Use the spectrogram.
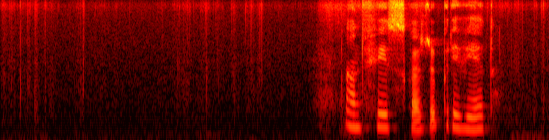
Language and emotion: Russian, sad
